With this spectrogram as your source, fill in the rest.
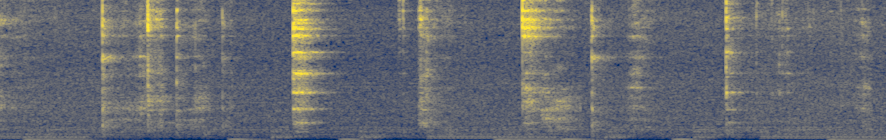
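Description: About half a cup of sugar being stirred into almonds in a bowl: repeated short scraping and clinking strokes at an uneven rhythm over a low, steady hum.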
